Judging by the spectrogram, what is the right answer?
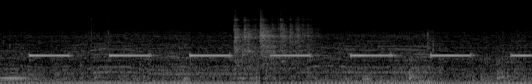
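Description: Reversing alarm on heavy quarry machinery, one steady-pitched beep repeating about every 0.8 seconds, over a low vehicle rumble. A brief clatter about halfway through.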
